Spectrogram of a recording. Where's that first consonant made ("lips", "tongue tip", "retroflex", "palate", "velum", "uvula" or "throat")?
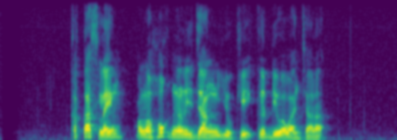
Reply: velum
